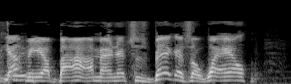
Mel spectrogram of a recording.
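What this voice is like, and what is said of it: Sung impression of a band's vocals. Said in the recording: “that may be your best impression ... I do good B-52s?”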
